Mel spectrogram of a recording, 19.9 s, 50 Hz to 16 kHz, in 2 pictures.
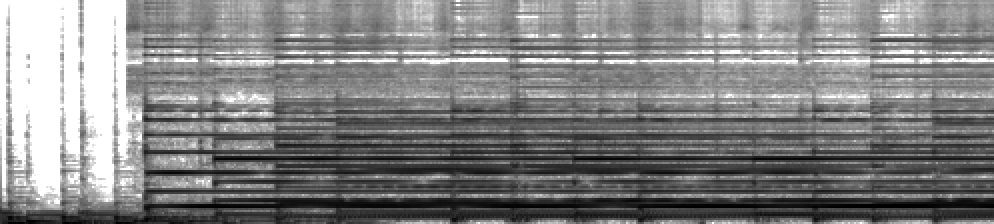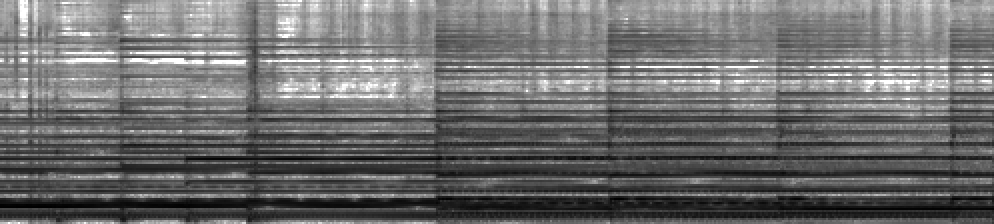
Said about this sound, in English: So, turn out your lights, draw the shades, wrap up in your favorite blanket by the speaker, and listen for the 12 bells while we bring you tonight's outstanding topic.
